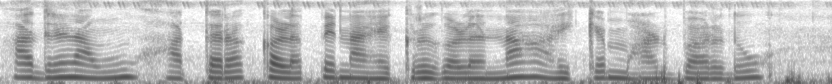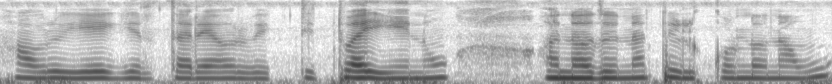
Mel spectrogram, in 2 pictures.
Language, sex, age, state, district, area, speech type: Kannada, female, 18-30, Karnataka, Chamarajanagar, urban, spontaneous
